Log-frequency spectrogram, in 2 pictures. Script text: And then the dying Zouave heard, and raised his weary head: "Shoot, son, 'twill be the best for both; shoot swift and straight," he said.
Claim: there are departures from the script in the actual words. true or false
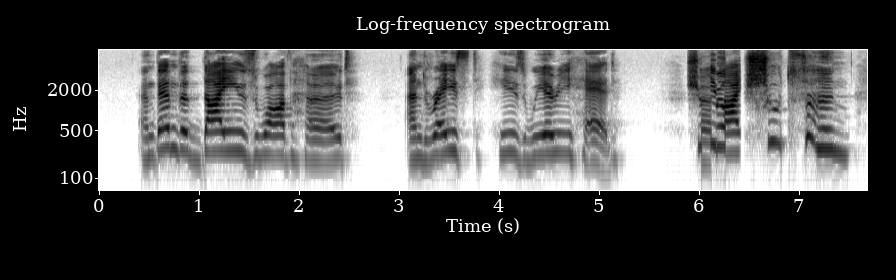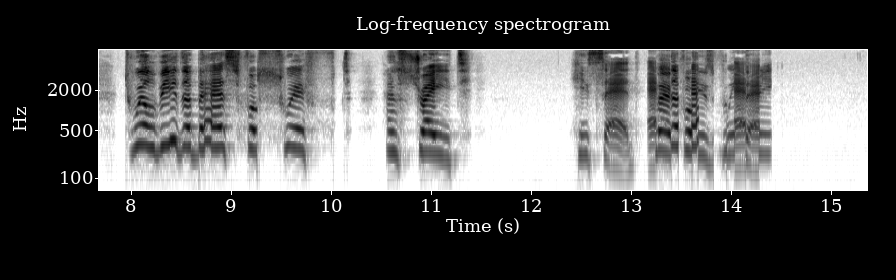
true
